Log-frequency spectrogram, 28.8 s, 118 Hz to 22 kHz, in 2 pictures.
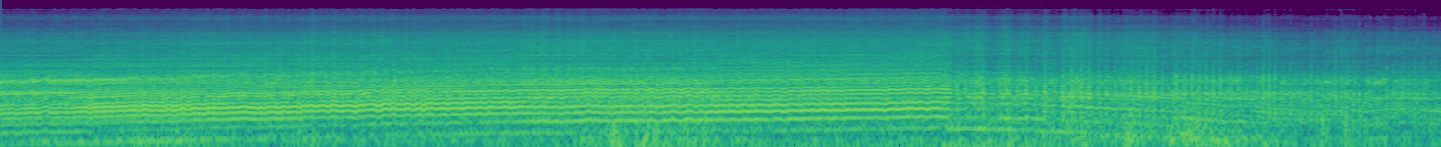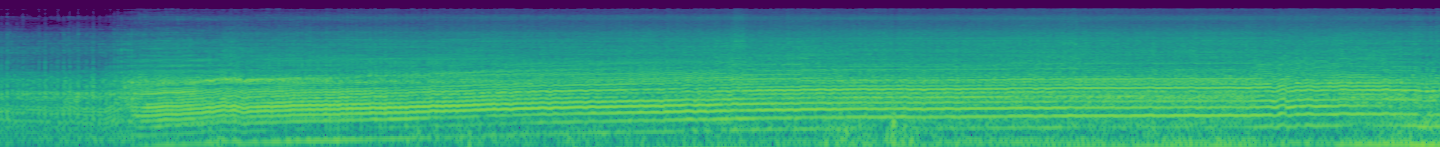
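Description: Two-stroke engine of a Dadalt MR 60 minibike under way, its pitch climbing as it accelerates. About a third of the way through the throttle closes and the note falls and quietens for several seconds. Then the throttle opens and the engine revs up again, climbing steadily.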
